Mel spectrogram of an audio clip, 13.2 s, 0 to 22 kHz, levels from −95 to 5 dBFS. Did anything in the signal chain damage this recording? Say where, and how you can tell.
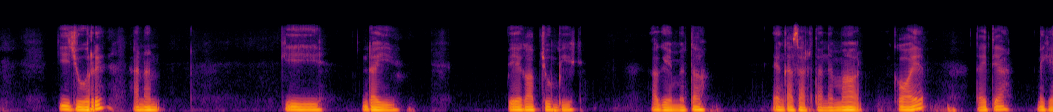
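No, nothing in the signal chain damaged this speech.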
